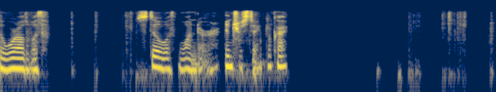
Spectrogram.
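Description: A cloth pouch rustles as hands handle it.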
